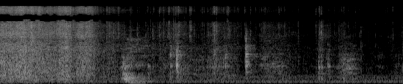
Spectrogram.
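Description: A clear cellophane gift bag crinkling loudly as it is handled around a basket, then dying down to a few short crackles about halfway in.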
